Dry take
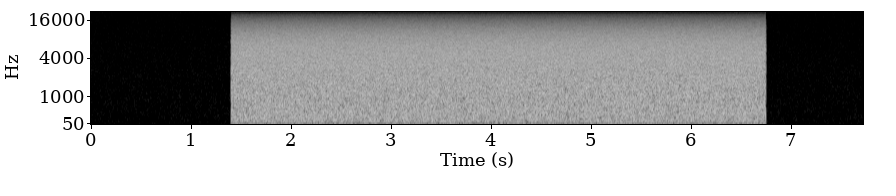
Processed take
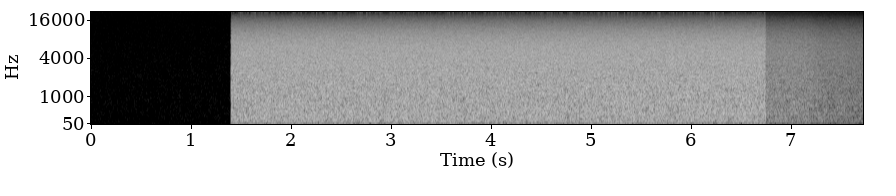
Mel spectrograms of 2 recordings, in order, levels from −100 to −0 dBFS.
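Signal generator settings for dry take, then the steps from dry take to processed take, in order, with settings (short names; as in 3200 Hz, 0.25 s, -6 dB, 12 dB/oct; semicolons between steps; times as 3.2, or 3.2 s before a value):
noise band 120–7000 Hz, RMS -18.5 dBFS 5.34 s
hard clip -9.5 dBFS; on a send: diffused feedback echo 0.48 s, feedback 58%, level -13 dB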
